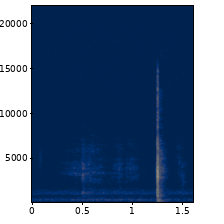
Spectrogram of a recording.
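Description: A single sharp snap in an otherwise quiet room, crisp and complete, as the solenoid throws the points cleanly.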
